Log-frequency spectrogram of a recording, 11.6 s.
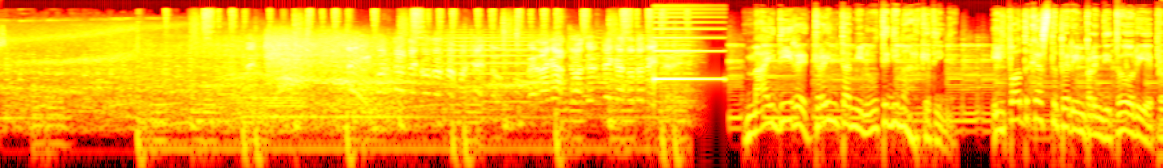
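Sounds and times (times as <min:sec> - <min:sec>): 
car engine roaring while driving through a gap between two cars: 0:00.0 - 0:06.5
speech: 0:07.5 - 0:11.6.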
